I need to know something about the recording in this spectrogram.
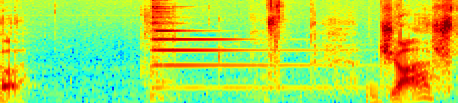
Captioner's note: bell dinging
